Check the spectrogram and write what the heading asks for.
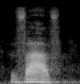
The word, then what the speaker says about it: vav: that araman has the pronounced the word VAV V A V and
